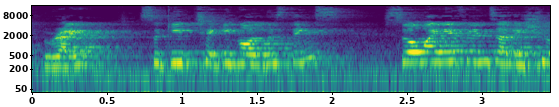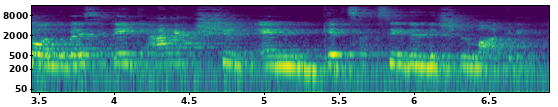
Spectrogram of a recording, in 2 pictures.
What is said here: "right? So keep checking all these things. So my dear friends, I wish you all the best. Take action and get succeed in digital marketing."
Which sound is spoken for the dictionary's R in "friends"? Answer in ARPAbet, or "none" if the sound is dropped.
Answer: none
